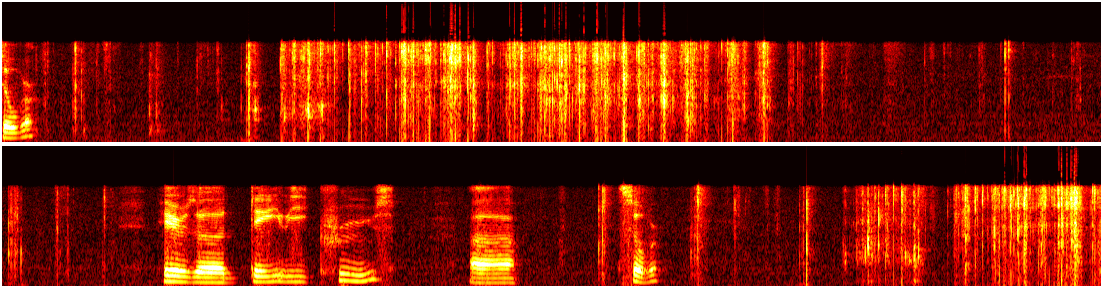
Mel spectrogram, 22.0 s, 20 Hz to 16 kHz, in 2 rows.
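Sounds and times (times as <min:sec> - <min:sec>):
cards flipped by hand: 0:07.2 - 0:12.1.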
